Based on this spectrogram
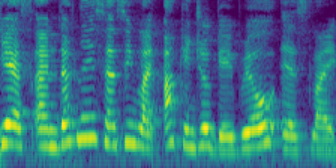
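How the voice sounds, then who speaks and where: A non-native accent at a moderate pace. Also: woman. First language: not English. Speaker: tarot reader. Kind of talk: tarot reading. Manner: halting.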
